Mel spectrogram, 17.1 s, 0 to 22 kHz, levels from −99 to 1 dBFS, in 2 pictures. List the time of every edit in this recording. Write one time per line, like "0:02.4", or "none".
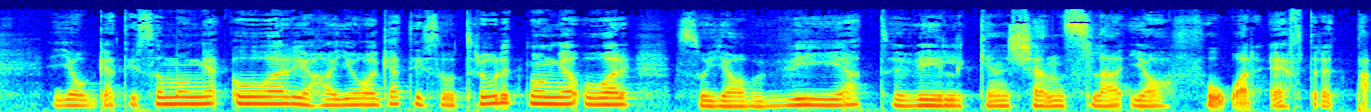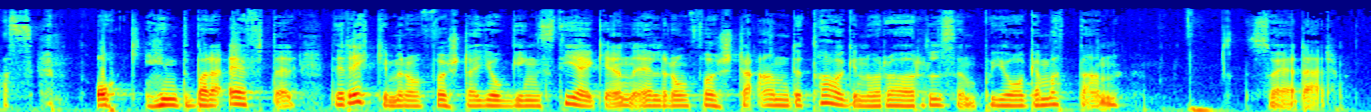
none

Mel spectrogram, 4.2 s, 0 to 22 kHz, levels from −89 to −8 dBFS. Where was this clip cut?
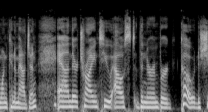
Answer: none

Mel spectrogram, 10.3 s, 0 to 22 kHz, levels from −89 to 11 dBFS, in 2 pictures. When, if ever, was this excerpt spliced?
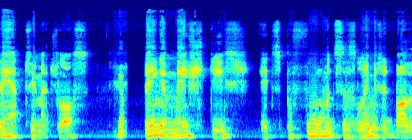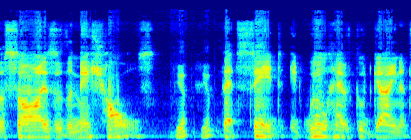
0:07.6

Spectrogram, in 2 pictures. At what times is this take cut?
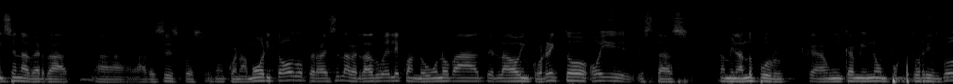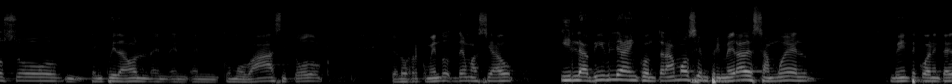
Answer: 0:13.4
0:15.0

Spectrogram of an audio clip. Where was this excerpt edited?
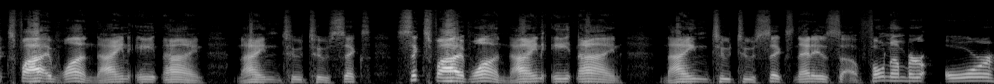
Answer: none

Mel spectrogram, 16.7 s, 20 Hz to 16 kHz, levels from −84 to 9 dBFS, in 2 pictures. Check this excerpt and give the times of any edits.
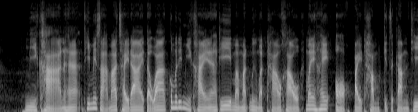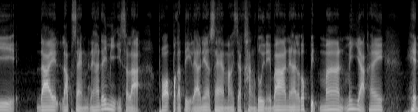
0:06.1
0:10.1

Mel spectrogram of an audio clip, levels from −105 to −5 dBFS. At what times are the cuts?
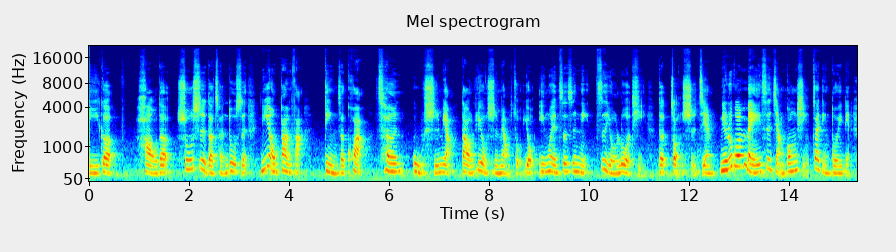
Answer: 0:12.6
0:14.4

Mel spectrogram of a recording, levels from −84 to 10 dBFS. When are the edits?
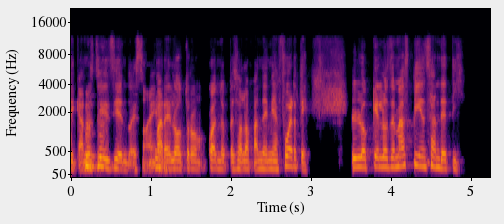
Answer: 0:01.0
0:03.4

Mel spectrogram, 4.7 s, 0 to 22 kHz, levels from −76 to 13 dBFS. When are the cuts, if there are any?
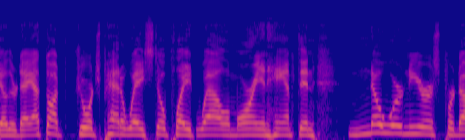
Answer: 0:02.0

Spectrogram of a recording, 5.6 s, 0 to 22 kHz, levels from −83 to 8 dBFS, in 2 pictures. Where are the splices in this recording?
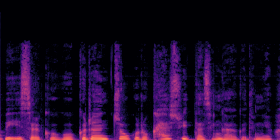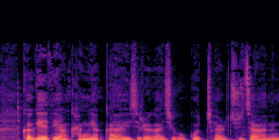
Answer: none

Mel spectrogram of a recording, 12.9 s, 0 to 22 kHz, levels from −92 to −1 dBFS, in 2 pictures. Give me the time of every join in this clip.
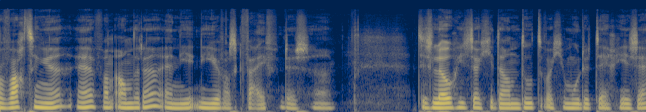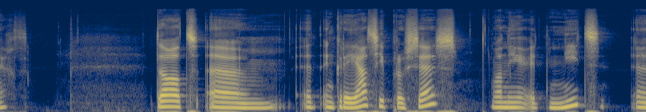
none

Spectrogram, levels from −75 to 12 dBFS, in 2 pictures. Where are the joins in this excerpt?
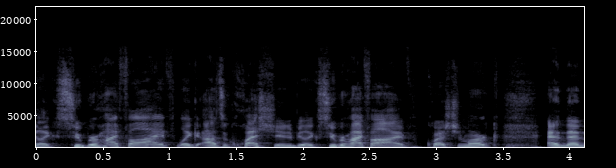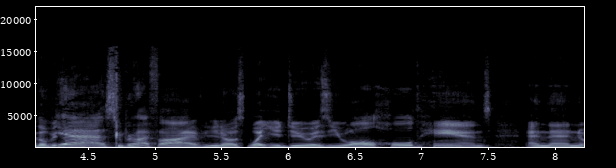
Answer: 0:04.2
0:05.6

